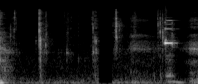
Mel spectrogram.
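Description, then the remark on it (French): Wet gum chewing by a woman, with irregular smacking and clicking mouth sounds, loud, spaced unevenly over a couple of seconds with no talking. “le son vraiment très, très fatigant que vous entendez, c'est … qui mâche sa gomme”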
